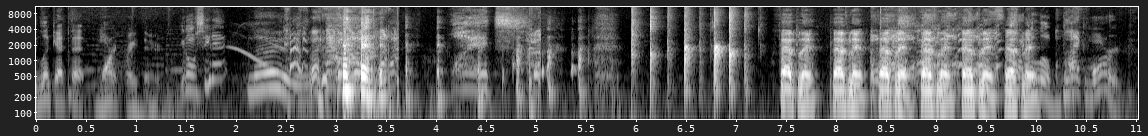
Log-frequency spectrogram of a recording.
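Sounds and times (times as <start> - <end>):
hands clapping: 5.9 - 7.4.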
